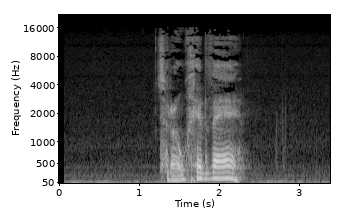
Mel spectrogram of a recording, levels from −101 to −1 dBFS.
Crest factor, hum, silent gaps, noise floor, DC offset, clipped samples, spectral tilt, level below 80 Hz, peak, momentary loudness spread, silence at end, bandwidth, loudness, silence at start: 22 dB; none; none; -54 dBFS; under 0.1%; under 0.1%; -6 dB/octave; -52 dBFS; -8 dBFS; 15 LU; 1.05 s; 15.5 kHz; -26 LUFS; 0.15 s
